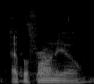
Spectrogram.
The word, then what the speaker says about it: Epifanio: Yeah, EPIFANIO, Epifanio. Right. And it's Epifanio if you need to have a little Italian to it.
